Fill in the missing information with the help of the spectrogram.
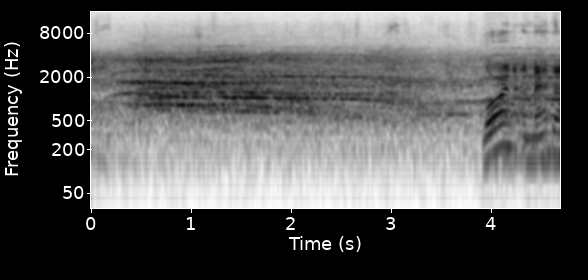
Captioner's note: audience cheering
